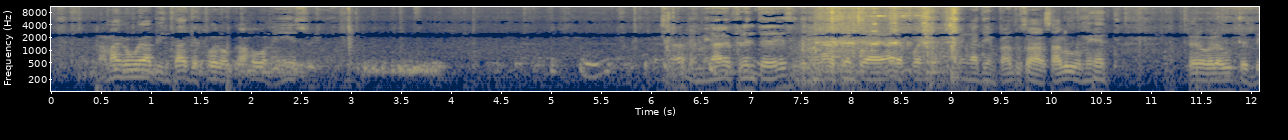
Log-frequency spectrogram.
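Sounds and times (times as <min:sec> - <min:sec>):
pigeons cooing: 0:00.0 - 0:08.6.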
